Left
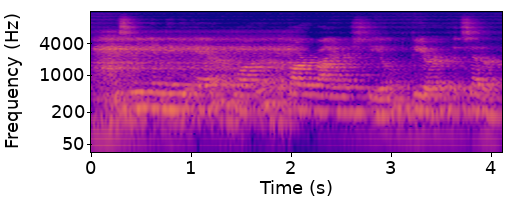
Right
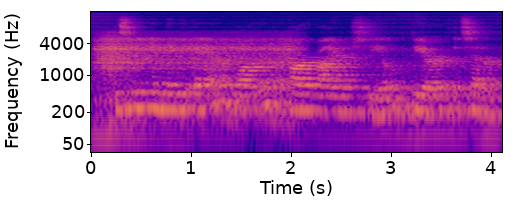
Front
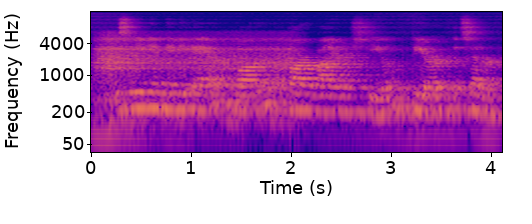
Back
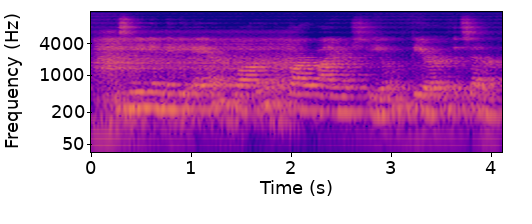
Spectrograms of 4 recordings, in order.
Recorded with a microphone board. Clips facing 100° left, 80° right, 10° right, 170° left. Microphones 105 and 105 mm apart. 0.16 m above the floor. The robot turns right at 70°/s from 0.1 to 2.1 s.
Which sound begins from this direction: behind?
A woman speaking, at 0.2 s.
